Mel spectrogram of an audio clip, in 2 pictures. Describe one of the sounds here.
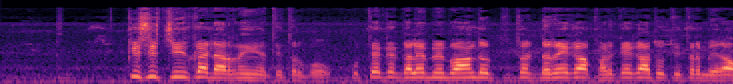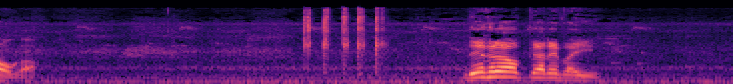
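A bird gives repeated harsh, wavering calls close by.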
